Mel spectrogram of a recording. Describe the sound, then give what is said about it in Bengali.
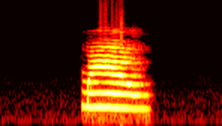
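A cat's meow, one clear mid-pitched cry about half a second long, heard alone with no talk around it. “প্রথমে মনে হইল Wellington হঠাৎ বিড়ালত্ব প্রাপ্ত হইয়া আমার নিকট আফিঙ্গ ভিক্ষা করিতে আসিয়াছে”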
